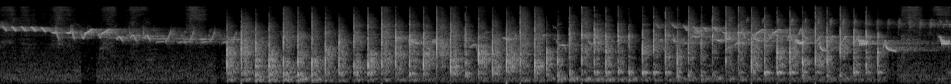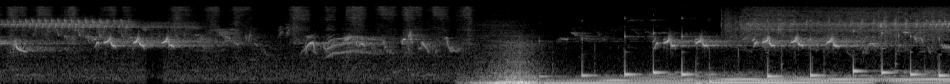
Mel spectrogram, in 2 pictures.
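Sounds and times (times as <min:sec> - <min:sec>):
birds chirping: 0:14.9 - 0:19.0.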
